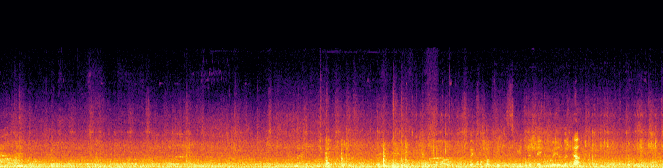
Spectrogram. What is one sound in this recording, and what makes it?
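A busy street murmurs with distant voices of a crowd outdoors.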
